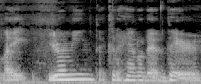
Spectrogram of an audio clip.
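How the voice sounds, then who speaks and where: A woman talks quietly at a fairly quick pace, with audible room echo around her voice. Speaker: YouTuber commenting on celebrity drama. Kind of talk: casual commentary vlog. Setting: at home late at night. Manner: quiet, low voice.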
